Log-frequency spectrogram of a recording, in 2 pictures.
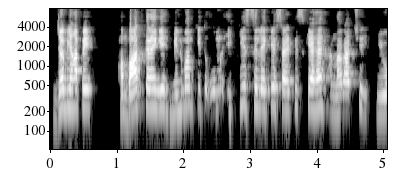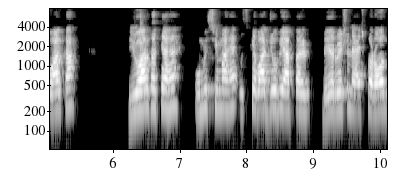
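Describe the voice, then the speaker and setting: Here an Indian coaching-style teacher with a high, fairly bright voice walks students through a lesson. He uses English terms, raises rhetorical questions and resolves them, and checks whether everyone has understood.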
